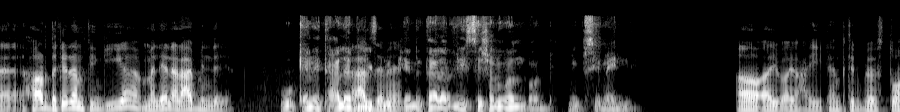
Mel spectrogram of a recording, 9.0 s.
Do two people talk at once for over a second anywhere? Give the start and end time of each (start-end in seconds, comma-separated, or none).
none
